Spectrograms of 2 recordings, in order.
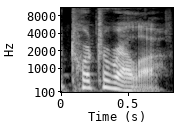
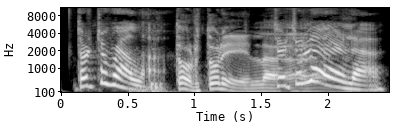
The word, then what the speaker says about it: Tortorella: I have Nico Tororella. Tortorella. That's how you say it, right?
